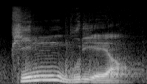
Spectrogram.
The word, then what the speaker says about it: 빗물: 자, 원래는 비 더하기 물이에요. 그런데 비의 물이기 때문에 시옷이 들어가요. 그런데 이 시옷은 그냥 발음이 안 되기 때문에 디귿으로 바뀌어요. 그런데 디귿 더하기 미음 하면은요, 비음화가 생기기 때문에 디귿이 니은으로 바뀌어요. 그래서 발음은 바로 뭐냐면 빈물이에요.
